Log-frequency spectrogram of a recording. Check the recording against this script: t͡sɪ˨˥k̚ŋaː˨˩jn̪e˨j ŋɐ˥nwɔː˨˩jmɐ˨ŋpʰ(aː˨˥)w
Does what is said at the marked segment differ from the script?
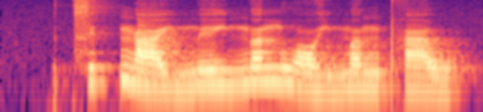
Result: yes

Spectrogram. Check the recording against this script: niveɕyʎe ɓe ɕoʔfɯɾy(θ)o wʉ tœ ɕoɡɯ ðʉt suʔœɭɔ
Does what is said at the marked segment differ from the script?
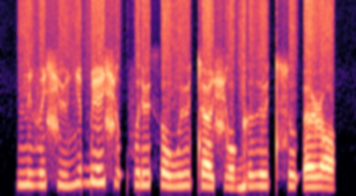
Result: no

